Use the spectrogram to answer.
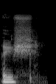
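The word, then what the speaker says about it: Boush: common yeah um and apparently in that it's pronounced Boosh there you go God so what pronounced in a comic no the audio the audio books but there's also there's also you can like look at like Star Wars Wikipedia with a dictionary definition breakdowns of it and it'll be b-o-u-s-h and then it'll say pronounced b double o b o o s h he's thinking he's thinking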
